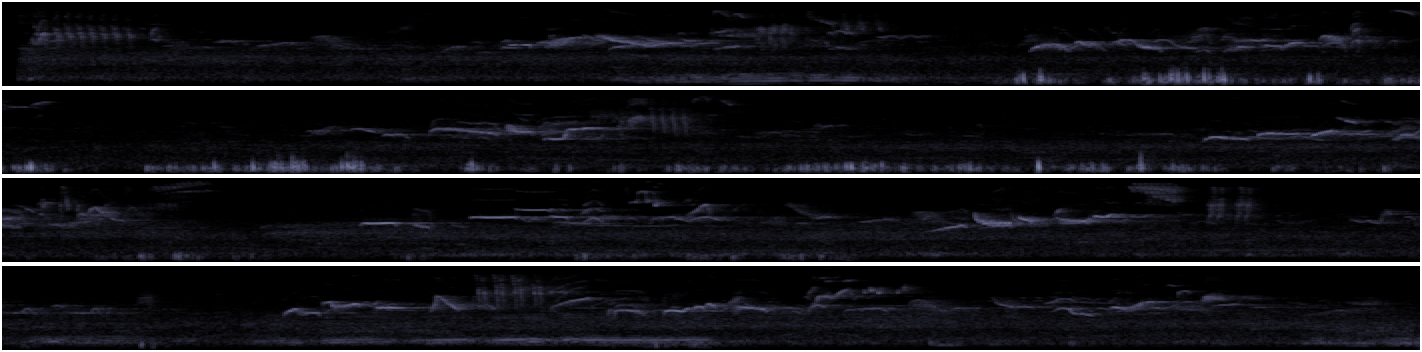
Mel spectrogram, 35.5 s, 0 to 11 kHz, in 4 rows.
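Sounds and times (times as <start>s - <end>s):
birds singing outside: 0.1s - 9.2s, 9.8s - 35.4s.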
